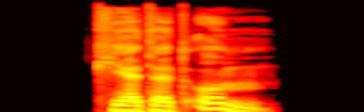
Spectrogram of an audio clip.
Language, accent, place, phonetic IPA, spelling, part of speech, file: German, Germany, Berlin, [ˌkeːɐ̯tət ˈʊm], kehrtet um, verb, De-kehrtet um.ogg
- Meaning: inflection of umkehren: 1. second-person plural preterite 2. second-person plural subjunctive II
